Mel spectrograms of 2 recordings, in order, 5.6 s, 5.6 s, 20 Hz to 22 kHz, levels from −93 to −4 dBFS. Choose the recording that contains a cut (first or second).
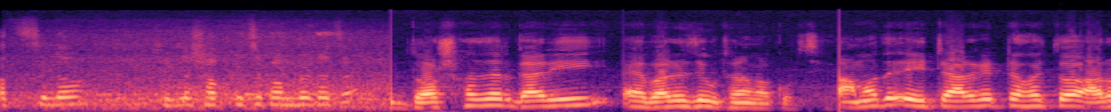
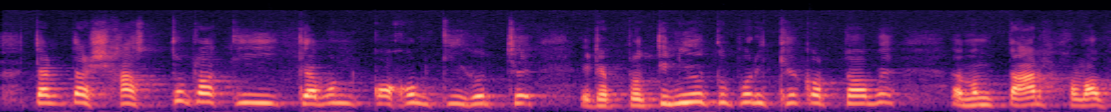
first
